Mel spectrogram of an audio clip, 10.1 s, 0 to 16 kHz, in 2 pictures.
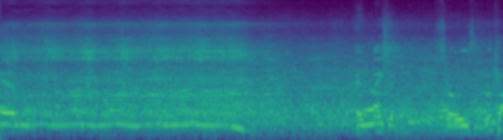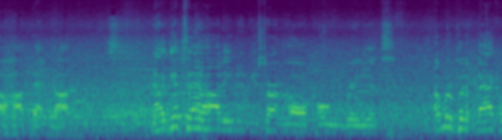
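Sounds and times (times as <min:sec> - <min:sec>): blender motor winding down: 0:00.0 - 0:02.8.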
